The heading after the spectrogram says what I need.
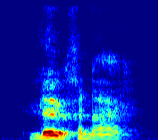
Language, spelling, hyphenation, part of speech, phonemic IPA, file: Dutch, leugenaar, leu‧ge‧naar, noun, /ˈløɣəˌnar/, Nl-leugenaar.ogg
- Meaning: liar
